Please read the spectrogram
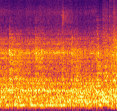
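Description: Prison cell door swinging open, with a steady mechanical rumble from its automatic operator.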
